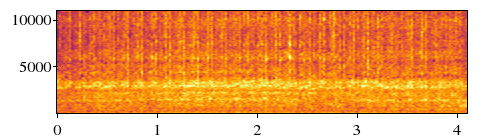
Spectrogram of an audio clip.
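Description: A Honda Goldwing motorcycle engine running steadily after a stuck carburetor float was freed, a loud, close, even idle with a low rumbling pulse throughout.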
